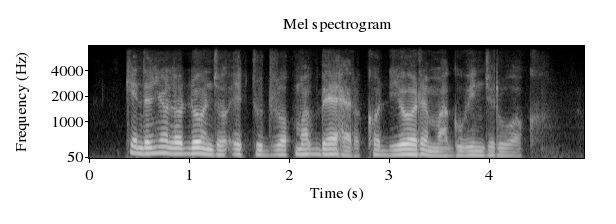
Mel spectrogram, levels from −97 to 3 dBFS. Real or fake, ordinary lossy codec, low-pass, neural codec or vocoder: fake; Opus, 24 kbps; 7.2 kHz; codec, 16 kHz in and 24 kHz out, 0.8 kbps, FocalCodec, streaming, 65536 codes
